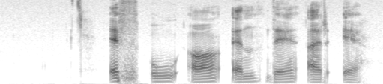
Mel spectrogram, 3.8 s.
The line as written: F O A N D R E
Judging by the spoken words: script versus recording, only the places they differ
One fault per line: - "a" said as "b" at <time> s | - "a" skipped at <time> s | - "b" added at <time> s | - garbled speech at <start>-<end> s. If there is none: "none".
none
